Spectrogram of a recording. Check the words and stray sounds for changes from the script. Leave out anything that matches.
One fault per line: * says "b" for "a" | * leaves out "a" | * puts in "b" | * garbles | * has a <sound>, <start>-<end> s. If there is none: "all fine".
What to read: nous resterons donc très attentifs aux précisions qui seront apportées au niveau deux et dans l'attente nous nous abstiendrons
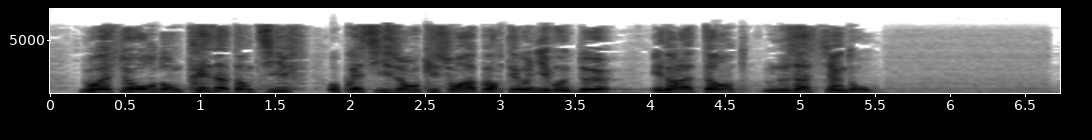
all fine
